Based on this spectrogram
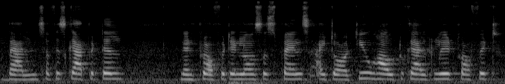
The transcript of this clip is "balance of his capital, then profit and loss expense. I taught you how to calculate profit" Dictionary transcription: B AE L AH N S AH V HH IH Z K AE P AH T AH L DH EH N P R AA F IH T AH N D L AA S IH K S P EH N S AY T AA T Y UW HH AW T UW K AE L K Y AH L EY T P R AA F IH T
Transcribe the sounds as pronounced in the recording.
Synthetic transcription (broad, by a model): B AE L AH N S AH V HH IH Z K AE P AH T AH L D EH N P R AA F IH T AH N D L AA S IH S P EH N S AY T AA T Y UW HH AW T UW K AE L K Y AH L EY T P R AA F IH T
